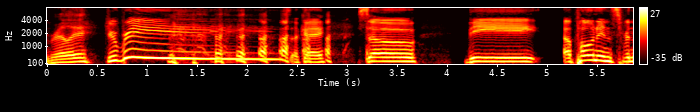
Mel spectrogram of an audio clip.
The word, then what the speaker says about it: Drew Brees: Yes, because of their quarterback, Drew Brees. And that is how you say his name. Really? Drew Brees.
